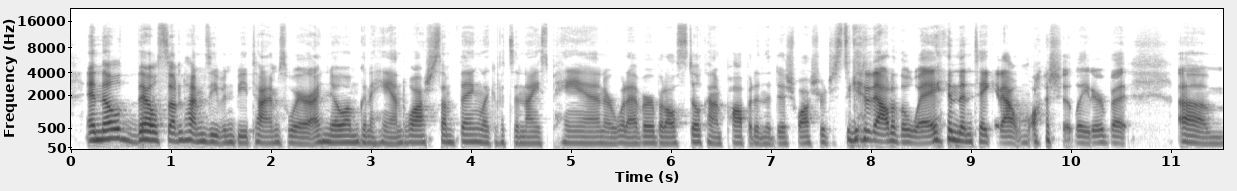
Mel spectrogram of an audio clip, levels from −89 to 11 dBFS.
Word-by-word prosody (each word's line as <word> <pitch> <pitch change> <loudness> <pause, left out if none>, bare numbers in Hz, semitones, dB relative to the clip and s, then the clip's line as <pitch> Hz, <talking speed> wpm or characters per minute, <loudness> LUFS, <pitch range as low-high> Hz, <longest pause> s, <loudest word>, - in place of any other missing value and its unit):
and 200 +2 +6
they'll 235 +2 +7
they'll 205 -1 +8
sometimes 190 -3 +1
even 155 0 -5
be 145 -1 -7
times 145 +1 -1
where 140 -3 0
I - - +2
know 155 -2 0
I'm 155 0 -1
gonna 150 -2 -8
hand 135 -1 -6
wash 150 -1 +1
something, 165 0 -4
like 145 - -6
if 140 - -19
it's 155 - -15
a 140 - -8
nice 135 -1 -5
pan 140 -2 -5
or 130 -1 -6
whatever, 145 0 -2
but 140 -1 -4
I'll 135 - +1
still 135 +3 -4
kinda 130 -3 -4
pop 140 -1 -1
it - - -7
in 135 - -10
the 130 - -11
dishwasher 140 +3 -4
just 130 - -15
to 210 - -4
get 220 +1 0
it 215 - +1
out 170 -1 +8
of 185 - -2
the 155 -1 -2
way 140 +6 +3
and 220 - +4
then 175 -2 +2
take 160 - 0
it 145 - +3
out 140 0 +5
and 150 - -16
wash 200 +4 -5
it - - -9
later 145 +1 -4
but, 295 - -4 0.5
uh 150 -6 +2
150 Hz, 265 wpm, -23 LUFS, 140-165 Hz, 0.5 s, they'll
